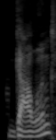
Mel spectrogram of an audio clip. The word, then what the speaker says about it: Galland: Leo Galland, if I'm pronouncing it correctly. Galland, thank you. Dr. Everybody Leo Galland. says that. We always want to make it fancier than it is.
